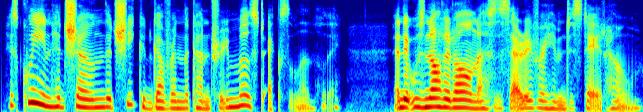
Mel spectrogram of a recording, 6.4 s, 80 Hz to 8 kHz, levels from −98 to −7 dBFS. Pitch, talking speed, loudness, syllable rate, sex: 205 Hz, 235 wpm, -19 LUFS, 5.7 syllables/s, female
